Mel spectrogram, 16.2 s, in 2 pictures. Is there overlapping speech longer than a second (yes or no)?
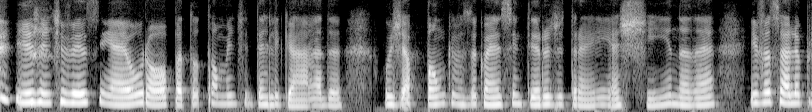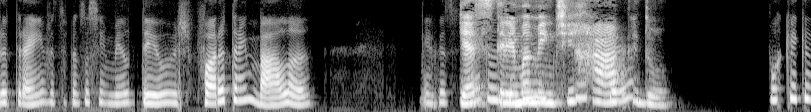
yes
